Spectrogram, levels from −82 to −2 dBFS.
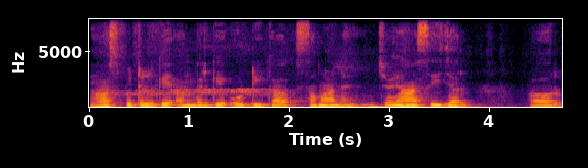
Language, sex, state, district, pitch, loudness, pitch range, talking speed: Hindi, male, Uttar Pradesh, Varanasi, 125 Hz, -19 LUFS, 120-135 Hz, 165 wpm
